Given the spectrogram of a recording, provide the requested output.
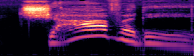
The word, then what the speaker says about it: Djawadi: Djawadi.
